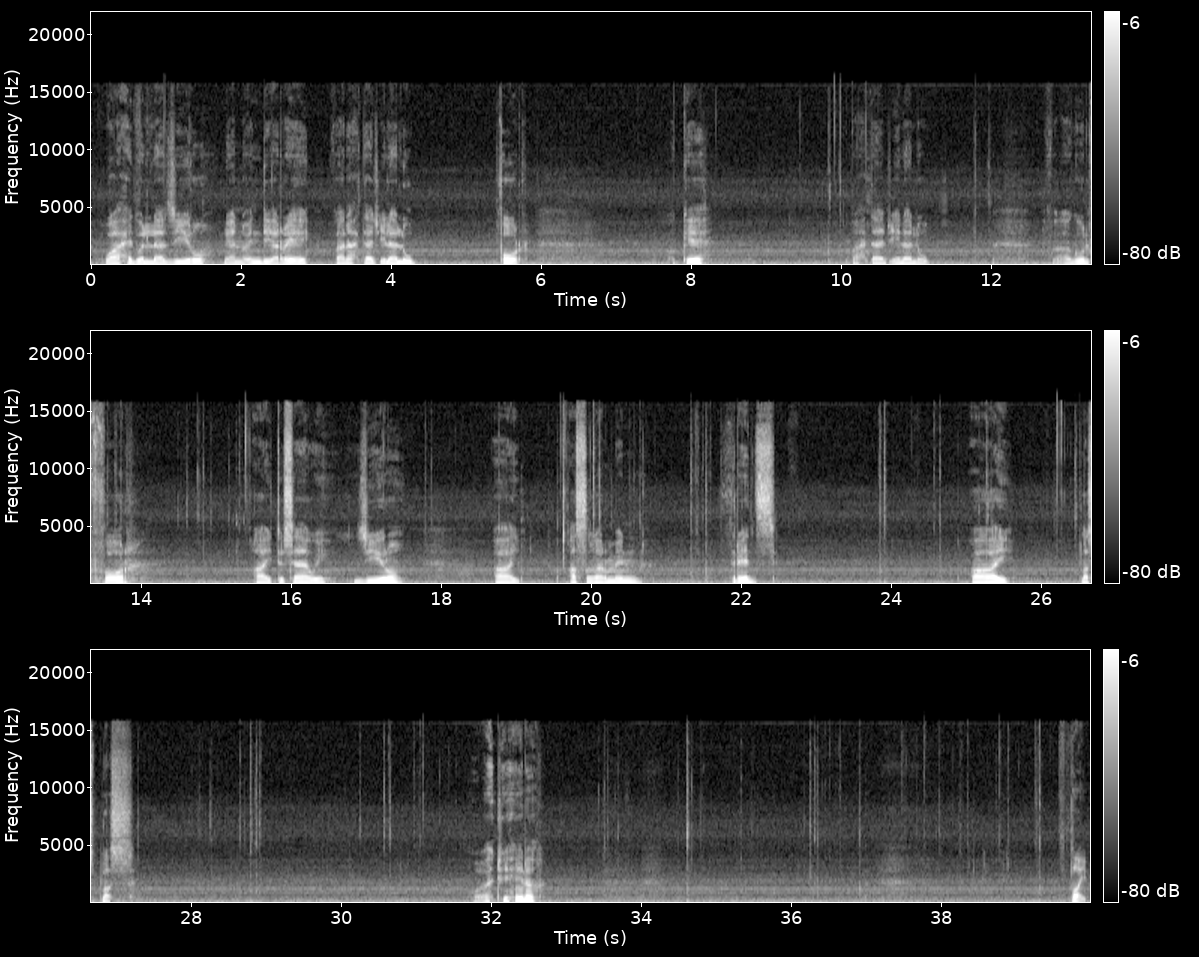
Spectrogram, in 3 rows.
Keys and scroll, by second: 5.4 Up, 9.8 Right, 10.1 typing, 11.8 typing, 13.5-26.5 typing, 27.7-29.2 typing, 30.5 Delete, 30.9-31.7 typing, 33.4-35.1 typing, 36.1 Escape, 36.3 typing, 37.6 End, 38.1 a, 38.3 Left, 38.7 Left, 39.2 space.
